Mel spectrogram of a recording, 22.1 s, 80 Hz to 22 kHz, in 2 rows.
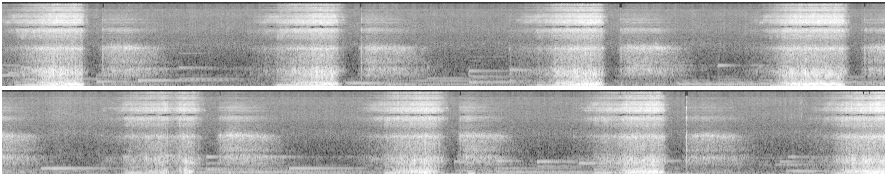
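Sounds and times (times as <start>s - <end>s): woman snoring: 0.0s - 2.2s, 3.2s - 5.4s, 6.5s - 8.6s, 9.4s - 11.6s, 12.4s - 14.7s, 15.5s - 17.5s, 18.2s - 22.0s
soft background music: 0.0s - 22.0s.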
